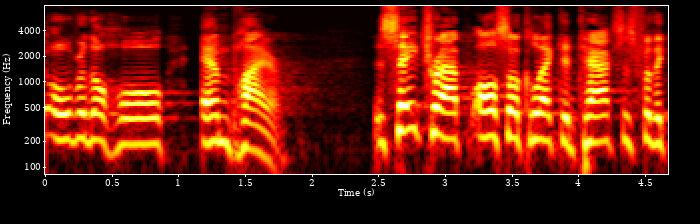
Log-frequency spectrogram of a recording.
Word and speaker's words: satrap: He sets up 120 satraps to be over the whole kingdom. What are satraps? And by the way, I looked up how to say it. I'm saying it correctly, just in case. Satrap.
